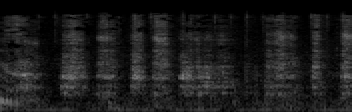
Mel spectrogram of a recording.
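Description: A coin scraping the heavy latex coating off a scratch-off lottery ticket in short, repeated strokes. The coating is thick and hard to scratch, "like scraping paint off a house".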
